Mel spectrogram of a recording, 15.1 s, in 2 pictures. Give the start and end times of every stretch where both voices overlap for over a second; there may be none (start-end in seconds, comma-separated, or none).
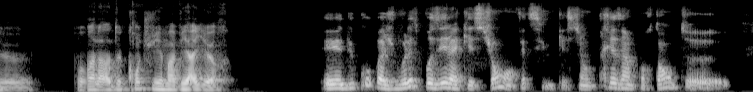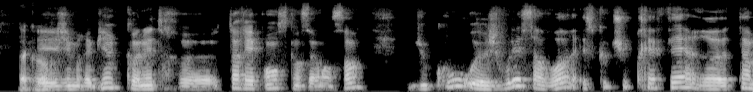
none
